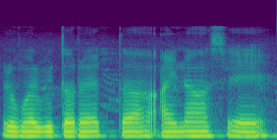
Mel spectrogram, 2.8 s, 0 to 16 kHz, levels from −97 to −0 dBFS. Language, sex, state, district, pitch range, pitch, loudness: Bengali, male, Tripura, West Tripura, 115-120 Hz, 120 Hz, -15 LUFS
